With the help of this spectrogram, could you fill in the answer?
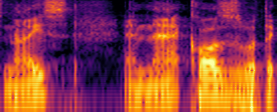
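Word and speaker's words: gneiss: Uh the G, you don't pronounce the the G, but it's spelled with a G, but it's pronounced nice.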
